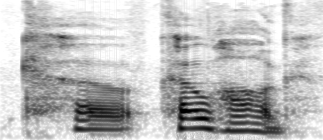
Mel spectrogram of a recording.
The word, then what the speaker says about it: quahog: had this appetizer called quahog quahog but it's not spelled like that at all it's spelled with the q-u-o-o that's all messed up yeah but it's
